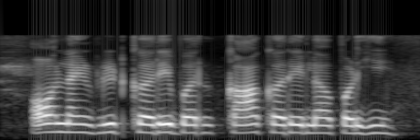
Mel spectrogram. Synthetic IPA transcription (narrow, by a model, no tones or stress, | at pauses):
ɔːnlaːɪnɾiːʈkɐɾebɐɾkaːkɐɾeːlapɐɽ̤iː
